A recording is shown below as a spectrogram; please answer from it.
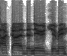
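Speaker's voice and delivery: put-on Scottish accent. Repeating the line to the caddy during an Open Championship preview, in a Scottish accent. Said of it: "talking Scottish".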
